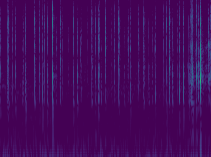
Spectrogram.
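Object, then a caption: Cardboard makeup palette. Long painted fingernails rapidly tap a handheld, hollow, flat rectangular pink-orange Too Faced cardboard eyeshadow palette with an embossed peach pattern. The taps are a quick, uneven stream of crisp, dry, bright clicks that stop instantly, with very little low end.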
